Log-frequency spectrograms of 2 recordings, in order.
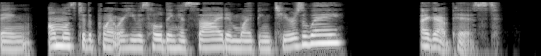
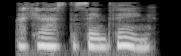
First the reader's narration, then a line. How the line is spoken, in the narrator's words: I mumbled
